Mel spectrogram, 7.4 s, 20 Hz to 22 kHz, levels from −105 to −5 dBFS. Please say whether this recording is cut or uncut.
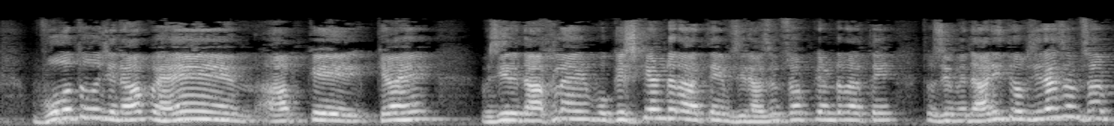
uncut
